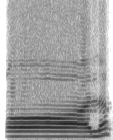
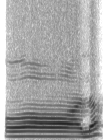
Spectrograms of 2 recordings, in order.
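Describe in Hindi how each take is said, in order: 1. यह लंबा स्वर मोटा और भारी है। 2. यह लंबा स्वर मोटा और भारी है।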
